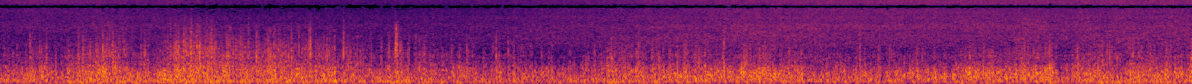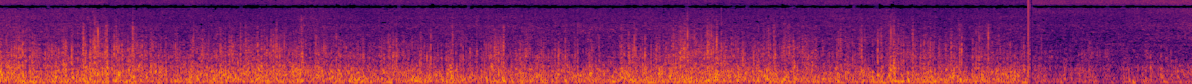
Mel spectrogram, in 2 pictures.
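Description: Waves crash and roar onto a beach.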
